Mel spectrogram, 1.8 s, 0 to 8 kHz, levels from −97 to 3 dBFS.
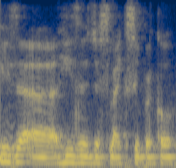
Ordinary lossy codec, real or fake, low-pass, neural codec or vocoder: Opus, 24 kbps; real; 7.2 kHz; none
